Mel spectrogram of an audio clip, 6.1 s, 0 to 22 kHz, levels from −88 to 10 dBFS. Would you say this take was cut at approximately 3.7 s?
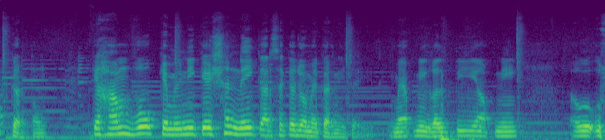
no; 0 cuts

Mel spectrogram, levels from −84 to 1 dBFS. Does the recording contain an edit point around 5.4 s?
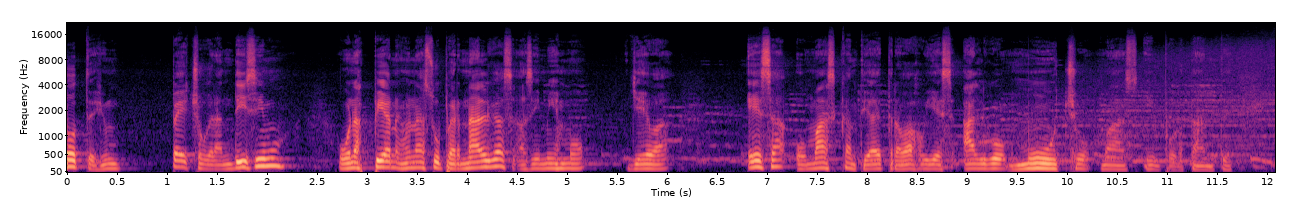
no; 0 cuts

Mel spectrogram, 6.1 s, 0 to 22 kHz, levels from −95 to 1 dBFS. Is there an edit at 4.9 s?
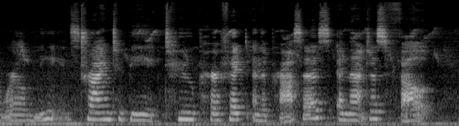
no; 1 cut; at 1.1 s

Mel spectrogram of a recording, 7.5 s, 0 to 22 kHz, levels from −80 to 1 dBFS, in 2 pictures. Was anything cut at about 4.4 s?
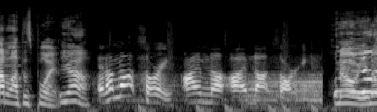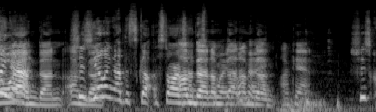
no; 2 cuts; at 0.9 s, 3.1 s

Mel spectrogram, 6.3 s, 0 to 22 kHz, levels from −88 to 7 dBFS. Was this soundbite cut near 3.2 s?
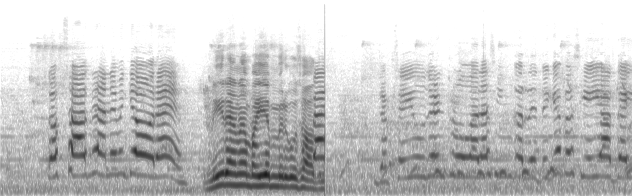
yes; 1 cut; at 3.2 s

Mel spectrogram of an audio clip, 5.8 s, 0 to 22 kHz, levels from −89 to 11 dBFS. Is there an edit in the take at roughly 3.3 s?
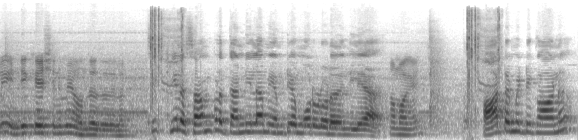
no; 2 cuts; at 1.6 s, 4.7 s

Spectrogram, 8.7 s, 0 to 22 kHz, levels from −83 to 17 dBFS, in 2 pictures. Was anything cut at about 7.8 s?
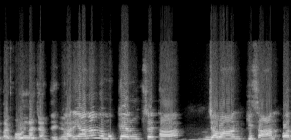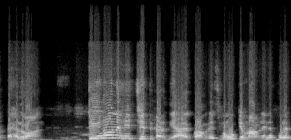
yes; 2 cuts; at 1.0 s, 7.8 s

